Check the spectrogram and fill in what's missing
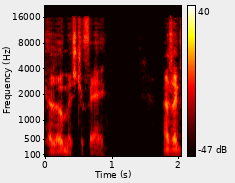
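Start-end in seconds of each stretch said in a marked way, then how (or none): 0.0-0.9 low, soft, lightly creepy voice; creepy greeting. Retold or imitated. Villain petting the dog greets dreamer, creepy. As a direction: greet softly like a lurker in shadows. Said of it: "very creepy like".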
